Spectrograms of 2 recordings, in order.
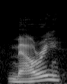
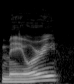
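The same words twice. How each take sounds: First: "Maori" as two beats, MOW-ree, questioning; Maori said right. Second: "Maori" as three beats, may-OR-ee, questioning; Maori said wrong. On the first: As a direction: say "Maori" with MOW rhyming with cow. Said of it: "right the second way". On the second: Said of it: "a little bit wrong". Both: Shown as a demonstration.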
